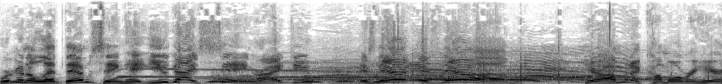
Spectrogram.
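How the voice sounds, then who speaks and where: Over loud background noise, a man talks at a fairly quick pace in a dry recording with no echo. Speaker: TV news reporter. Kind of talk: live news report. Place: street. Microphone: handheld.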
